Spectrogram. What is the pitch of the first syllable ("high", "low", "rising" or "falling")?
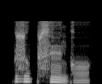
high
